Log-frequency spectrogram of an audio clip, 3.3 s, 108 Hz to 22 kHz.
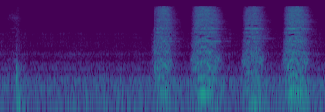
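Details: Cox 1641 engine, new cylinder head, valves lapped with a drill at about 2–3°C: gritty rasping strokes about twice a second as the valve twists back and forth; the lapping paste is still cutting the seat.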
